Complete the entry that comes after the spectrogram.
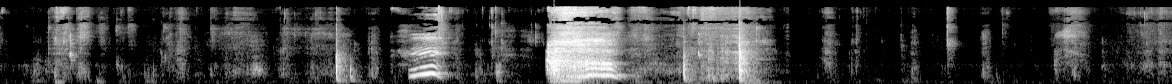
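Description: Soft chewing and small mouth clicks of someone eating. About four seconds in there is a brief voice sound that rises and falls, and about a second later a louder short burst of voice.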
